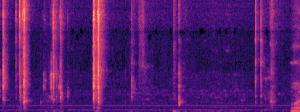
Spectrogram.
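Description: Computer keyboard being typed on in short, irregular runs of keystrokes, with a few single, sharper clicks, one louder about two seconds in, as a search is typed in.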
